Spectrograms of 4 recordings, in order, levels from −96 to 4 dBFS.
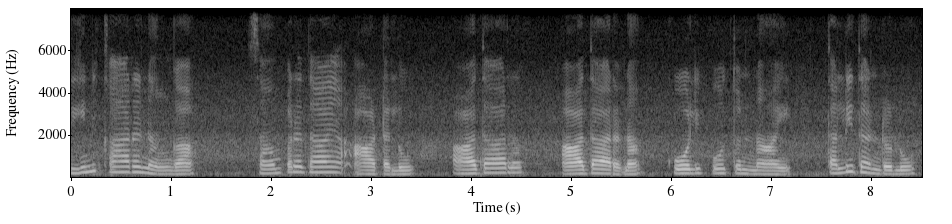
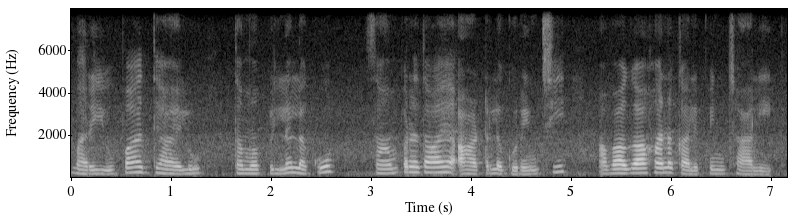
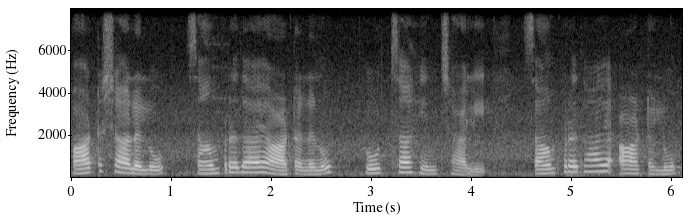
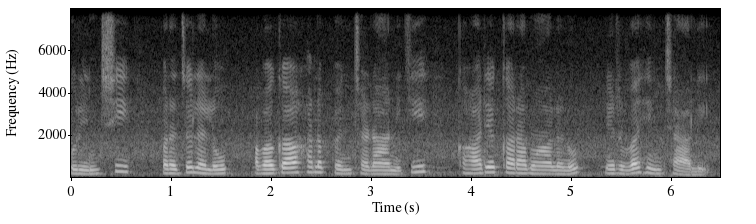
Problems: constant background noise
